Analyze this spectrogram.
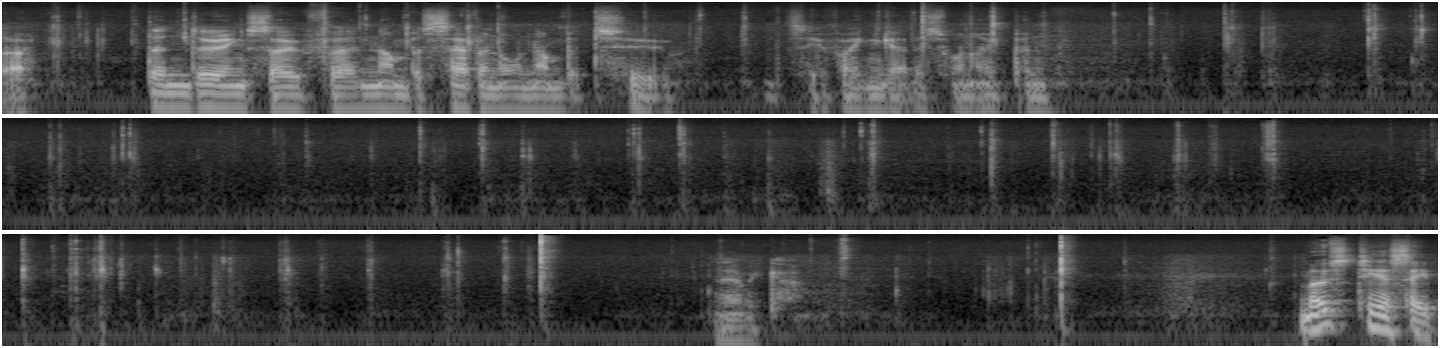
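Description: Small metal picks tick and click inside a padlock.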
